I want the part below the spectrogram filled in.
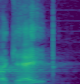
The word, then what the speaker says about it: agate: The first foundation was jasper, the second sapphire, the third agate, the fourth, emerald. Is that agate or agate? Agate. Is that the southern pronunciation or the northern? Or the western? Is that the western? That's western, agate.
